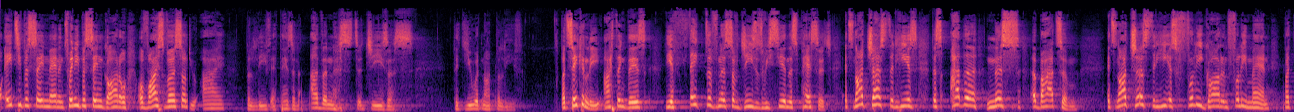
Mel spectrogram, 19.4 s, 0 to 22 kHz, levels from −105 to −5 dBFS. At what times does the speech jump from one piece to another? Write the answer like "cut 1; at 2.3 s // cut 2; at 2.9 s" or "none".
cut 1; at 2.8 s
